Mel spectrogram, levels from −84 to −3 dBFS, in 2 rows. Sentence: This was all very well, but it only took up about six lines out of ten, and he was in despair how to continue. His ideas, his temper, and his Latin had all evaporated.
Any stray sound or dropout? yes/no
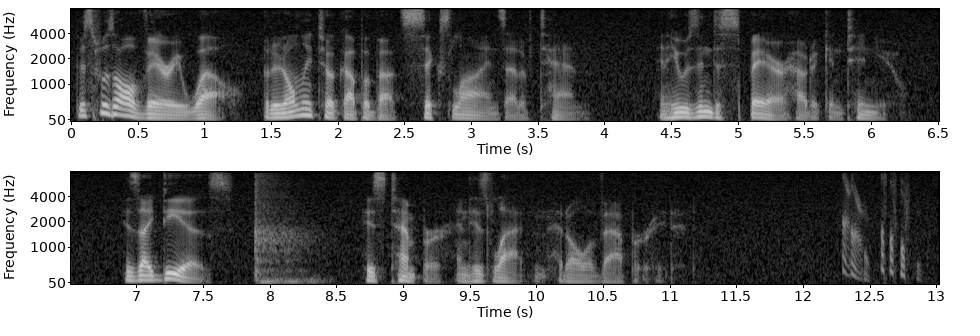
yes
